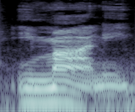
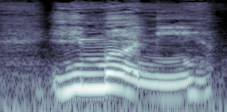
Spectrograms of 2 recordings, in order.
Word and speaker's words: Imani: that Imani y'all know her name is actually Imani but nobody seems to say her name correctly e-money um did so apparently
